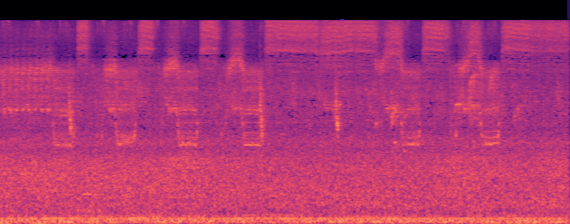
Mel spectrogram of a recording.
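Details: Cicadas calling at the height of summer in a persimmon orchard: loud pulsed shrill song, rhythmic bursts roughly twice a second sliding between high and upper-middle pitch, over a continuous piercing high whine and a low background drone.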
